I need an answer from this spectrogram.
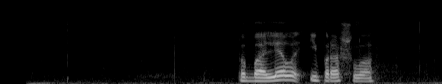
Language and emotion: Russian, neutral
